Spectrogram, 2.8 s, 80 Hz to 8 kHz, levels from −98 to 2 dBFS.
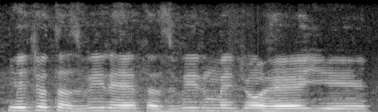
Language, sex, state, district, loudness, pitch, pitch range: Hindi, male, Maharashtra, Washim, -15 LUFS, 190 Hz, 180-205 Hz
